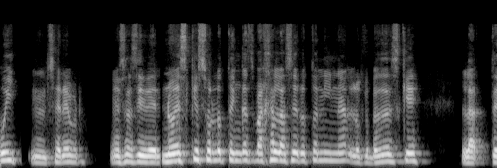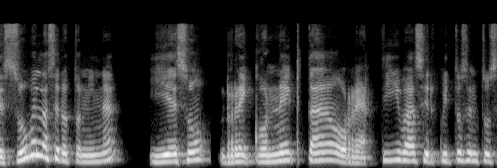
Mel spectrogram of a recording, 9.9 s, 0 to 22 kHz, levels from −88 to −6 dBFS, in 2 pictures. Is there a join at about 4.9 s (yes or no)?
no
